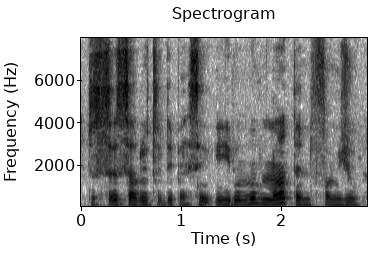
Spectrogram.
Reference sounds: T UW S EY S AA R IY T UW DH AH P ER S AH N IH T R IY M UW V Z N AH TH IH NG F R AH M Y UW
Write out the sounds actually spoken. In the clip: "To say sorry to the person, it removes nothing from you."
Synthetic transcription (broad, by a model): T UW S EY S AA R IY T UW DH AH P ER S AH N IH T W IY M UW V N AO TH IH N F R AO M Y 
